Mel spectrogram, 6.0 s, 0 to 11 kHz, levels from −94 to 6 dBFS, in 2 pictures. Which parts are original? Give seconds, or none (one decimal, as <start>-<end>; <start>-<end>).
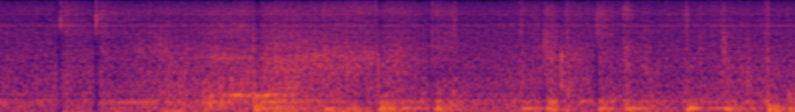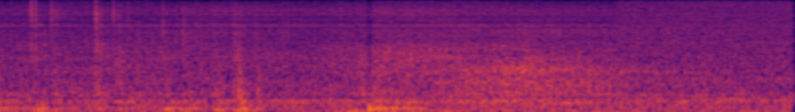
5.3-6.0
